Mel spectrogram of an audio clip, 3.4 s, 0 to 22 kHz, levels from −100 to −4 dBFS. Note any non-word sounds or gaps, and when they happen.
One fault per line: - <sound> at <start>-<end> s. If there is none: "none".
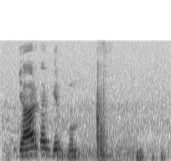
- thud at 1.9-2.6 s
